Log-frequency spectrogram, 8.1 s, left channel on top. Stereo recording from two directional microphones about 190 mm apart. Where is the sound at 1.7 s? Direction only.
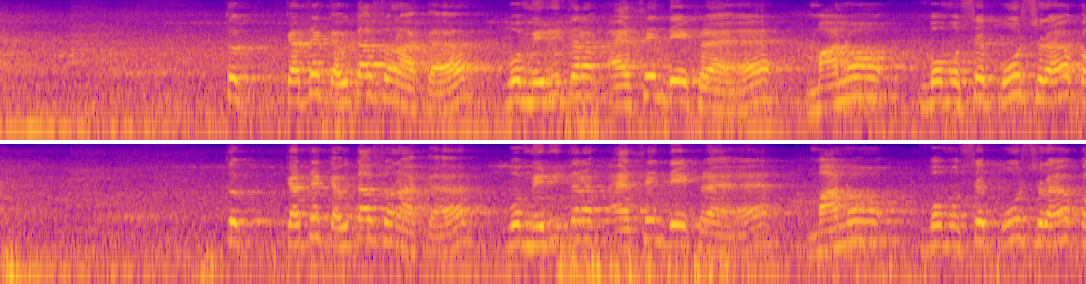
20° left (ahead or behind).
